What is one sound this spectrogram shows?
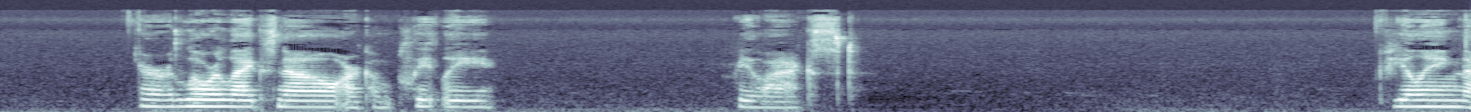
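A young woman speaks calmly and softly, close to a microphone, with pauses.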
